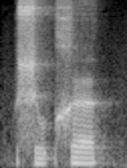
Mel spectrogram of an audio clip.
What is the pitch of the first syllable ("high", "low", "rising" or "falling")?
low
